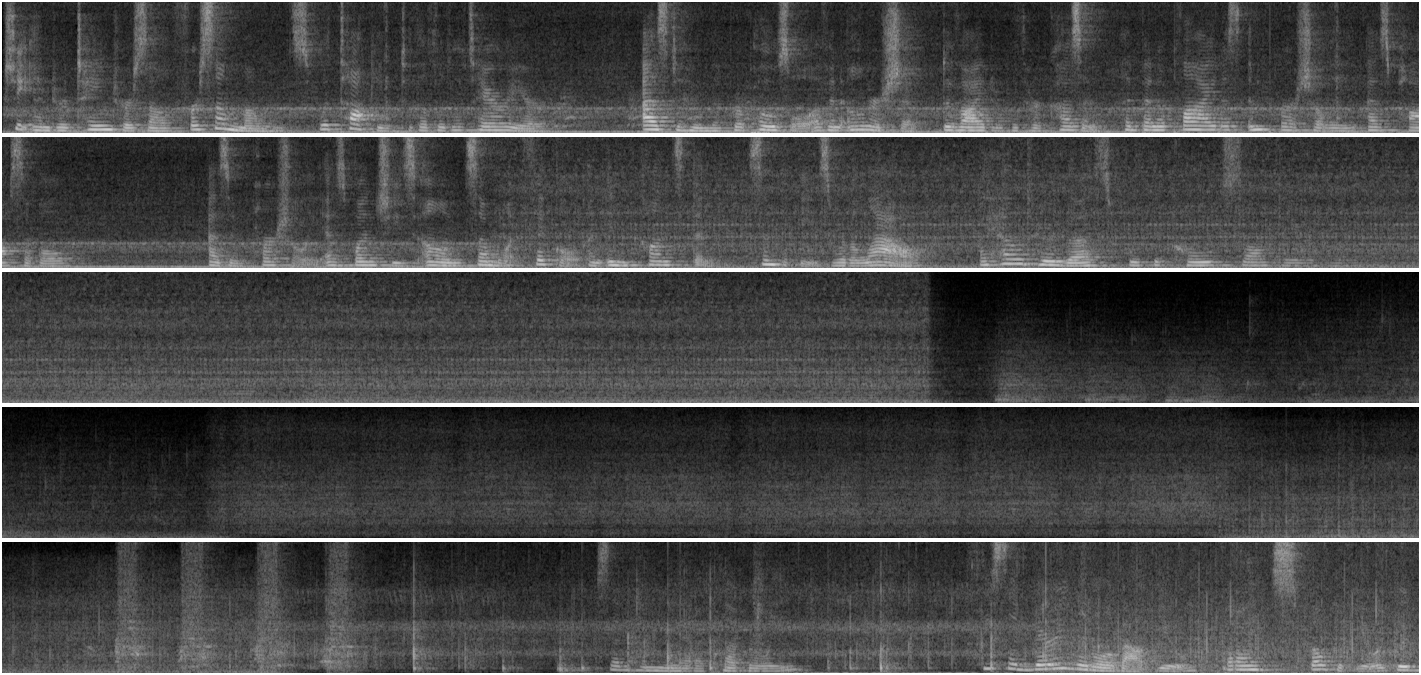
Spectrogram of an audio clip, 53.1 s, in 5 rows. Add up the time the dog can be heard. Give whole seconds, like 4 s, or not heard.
4 s.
